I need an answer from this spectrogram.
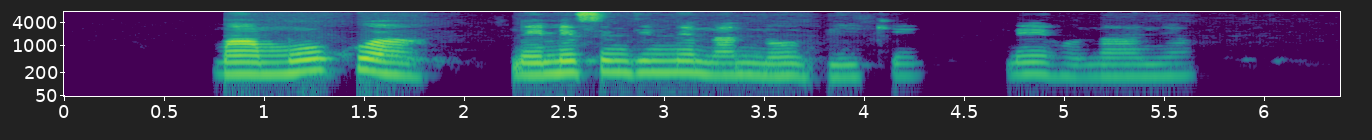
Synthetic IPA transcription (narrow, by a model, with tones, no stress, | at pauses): ma˨mʊ˦o˦kʷu˦a˨ | ne˨me˦si˦n̩˦dɪ˦n̩˦ne˦na˨n̩˦no˨˦bi˨i˦kʰe˦ | me˦ɦʊ˨na˦ɲa˦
